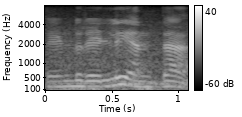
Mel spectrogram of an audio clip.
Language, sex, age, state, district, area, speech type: Telugu, female, 30-45, Andhra Pradesh, Konaseema, rural, read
